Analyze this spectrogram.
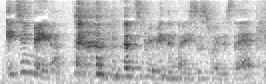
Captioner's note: laughs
